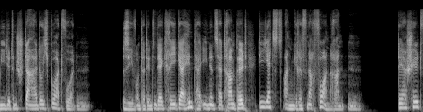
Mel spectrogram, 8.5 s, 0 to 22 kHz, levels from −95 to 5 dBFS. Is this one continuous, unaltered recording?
no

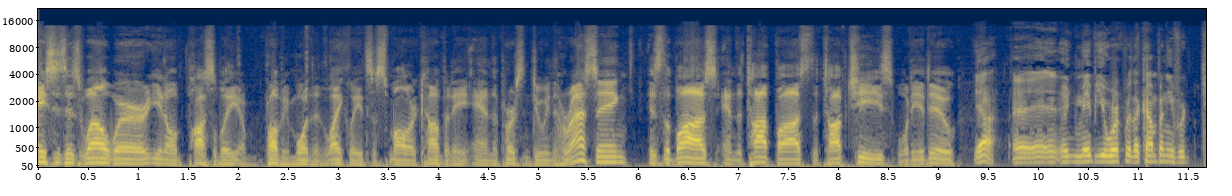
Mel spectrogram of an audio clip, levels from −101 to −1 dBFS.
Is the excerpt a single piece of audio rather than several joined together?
no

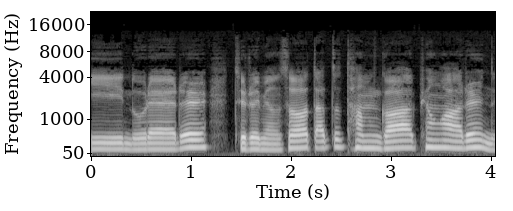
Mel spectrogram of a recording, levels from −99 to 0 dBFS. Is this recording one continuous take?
yes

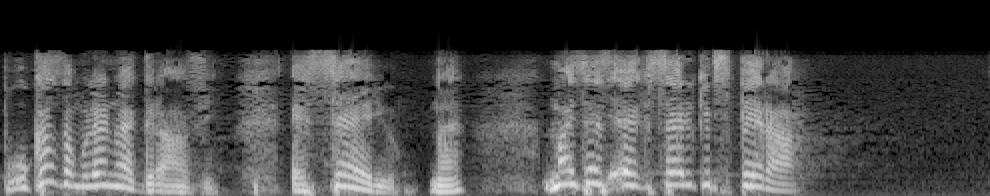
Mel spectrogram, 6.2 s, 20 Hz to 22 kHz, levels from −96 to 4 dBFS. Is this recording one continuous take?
no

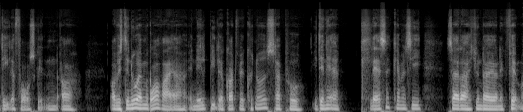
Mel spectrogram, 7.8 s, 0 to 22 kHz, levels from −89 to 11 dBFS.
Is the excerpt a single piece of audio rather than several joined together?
no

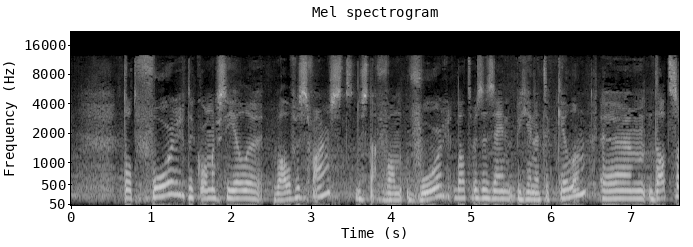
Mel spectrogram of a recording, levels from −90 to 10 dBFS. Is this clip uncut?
no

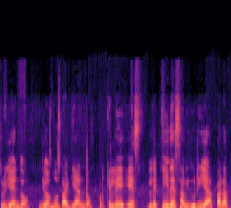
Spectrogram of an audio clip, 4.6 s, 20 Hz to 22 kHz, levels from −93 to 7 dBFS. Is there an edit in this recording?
yes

